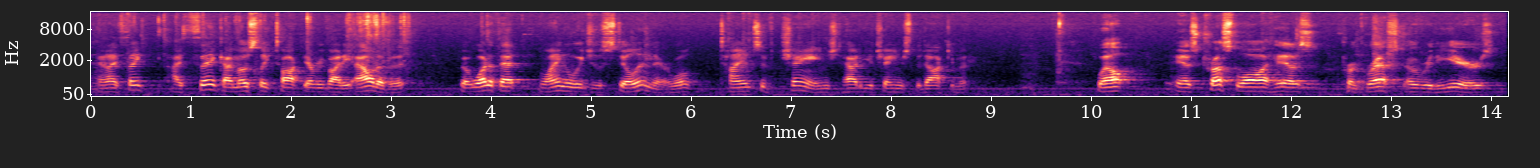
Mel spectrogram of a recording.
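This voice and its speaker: The speech moves at a moderate pace with long, frequent pauses and fairly even intonation, set in audible room echo. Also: man, fairly high pitch for a man. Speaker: estate planning attorney presenter. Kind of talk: lecture. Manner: soft-spoken.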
